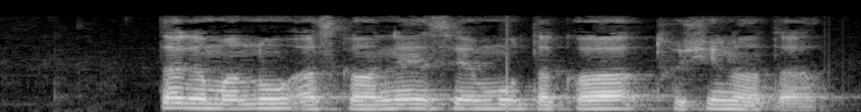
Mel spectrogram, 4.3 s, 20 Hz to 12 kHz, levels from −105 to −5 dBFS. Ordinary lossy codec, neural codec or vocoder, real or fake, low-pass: AAC, 64 kbps; none; real; 7.2 kHz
